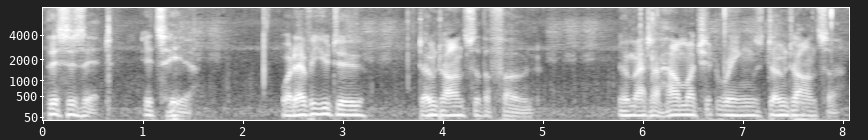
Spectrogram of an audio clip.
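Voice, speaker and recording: A male storyteller acts out a frightened, ominous man from the future leaving warnings on voicemail. The voice sits very low, in horror story style. A fire crackles faintly behind it. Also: measured pace, a bit bright. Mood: fearful warning. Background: crackling fire ambience.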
